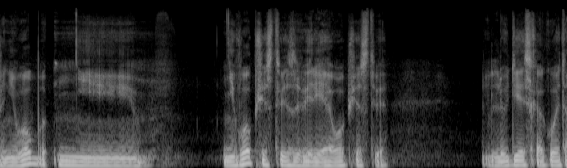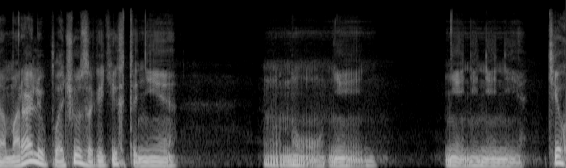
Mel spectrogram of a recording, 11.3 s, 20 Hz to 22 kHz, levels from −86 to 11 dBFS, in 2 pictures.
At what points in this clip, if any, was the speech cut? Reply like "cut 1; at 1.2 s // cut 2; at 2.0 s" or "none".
none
